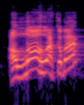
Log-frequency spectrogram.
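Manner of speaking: high, projected prayer call; imam's takbir. Retold or imitated. Imam gives the next takbir, high projected call. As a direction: call it high, leading the rows.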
